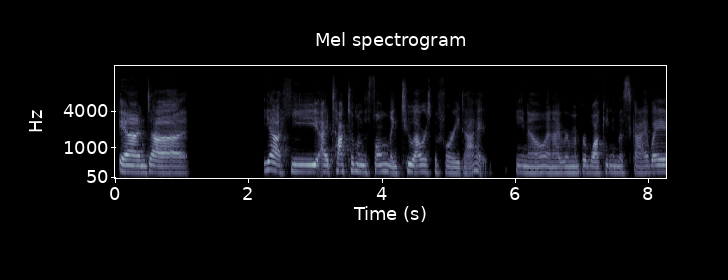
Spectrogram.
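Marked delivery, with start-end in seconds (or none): none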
